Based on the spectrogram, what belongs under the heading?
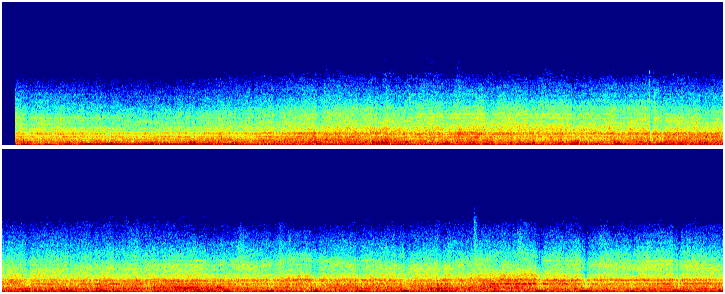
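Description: A train running at speed, heard from inside near its front window: steady wheel-and-rail running noise with a low hum. It starts abruptly about a third of a second in.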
